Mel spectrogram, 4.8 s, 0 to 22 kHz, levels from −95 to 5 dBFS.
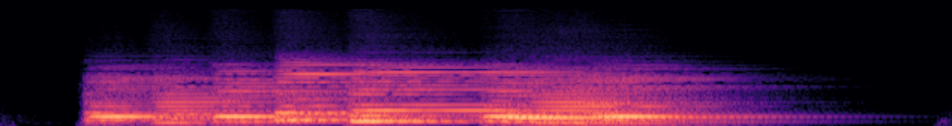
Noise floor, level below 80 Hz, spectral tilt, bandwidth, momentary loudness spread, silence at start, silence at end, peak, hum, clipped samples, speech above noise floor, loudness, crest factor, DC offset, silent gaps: -75 dBFS; -50 dBFS; -11 dB/octave; 3.3 kHz; 10 LU; 0.4 s; 1.1 s; -6 dBFS; none; under 0.1%; 58 dB; -19 LUFS; 14 dB; under 0.1%; none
